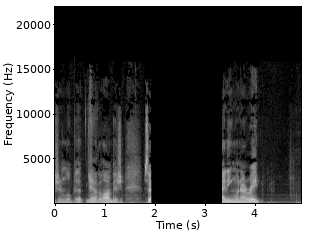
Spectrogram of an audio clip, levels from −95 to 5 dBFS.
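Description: The input feeding the recorder was most likely lost for a stretch, through a disconnected device, a failed link or a stray mute, while the recording carried on writing silence. The result is an audio dropout to silence from 1.92 s to 3.34 s: the sound cuts out abruptly in mid-flow and returns just as suddenly about 1.42 s later. The gap holds no room tone at all, and whatever sounded during it is gone.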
